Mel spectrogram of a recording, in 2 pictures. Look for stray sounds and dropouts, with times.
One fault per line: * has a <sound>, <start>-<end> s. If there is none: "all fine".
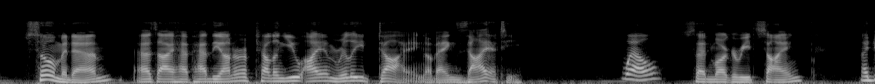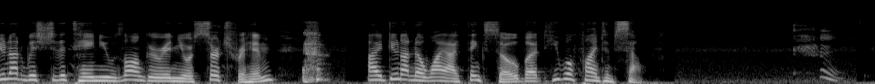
* has a laugh, 11.8-12.1 s
* has a cough, 16.7-17.3 s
